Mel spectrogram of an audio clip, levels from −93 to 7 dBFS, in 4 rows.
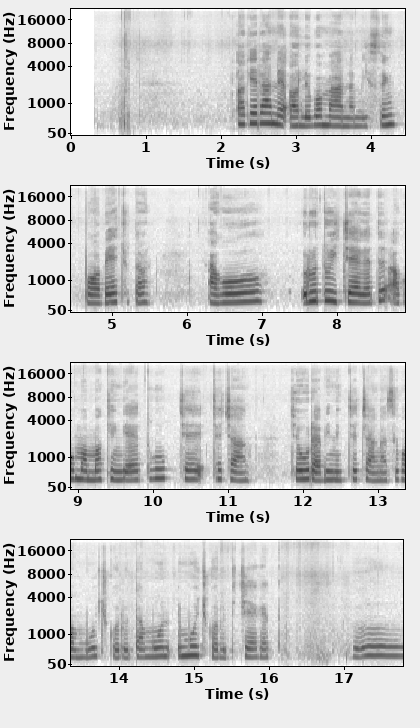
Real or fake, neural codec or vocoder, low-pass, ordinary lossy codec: fake; vocoder, 44.1 kHz, 128 mel bands, Pupu-Vocoder; none; none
